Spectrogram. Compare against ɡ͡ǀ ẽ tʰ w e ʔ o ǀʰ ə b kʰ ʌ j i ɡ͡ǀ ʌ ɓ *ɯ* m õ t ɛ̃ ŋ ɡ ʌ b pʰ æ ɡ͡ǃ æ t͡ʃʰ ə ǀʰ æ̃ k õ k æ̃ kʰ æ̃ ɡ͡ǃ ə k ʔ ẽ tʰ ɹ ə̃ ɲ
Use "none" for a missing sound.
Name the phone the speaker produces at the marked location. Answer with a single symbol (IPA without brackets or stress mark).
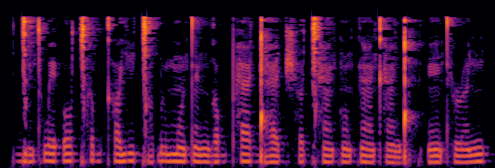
ɯ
